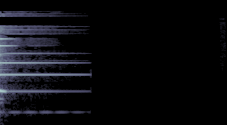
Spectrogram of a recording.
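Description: A single bell-like ding sound effect that rings and fades out within about a second, cueing a question on screen.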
